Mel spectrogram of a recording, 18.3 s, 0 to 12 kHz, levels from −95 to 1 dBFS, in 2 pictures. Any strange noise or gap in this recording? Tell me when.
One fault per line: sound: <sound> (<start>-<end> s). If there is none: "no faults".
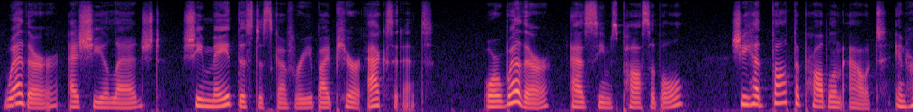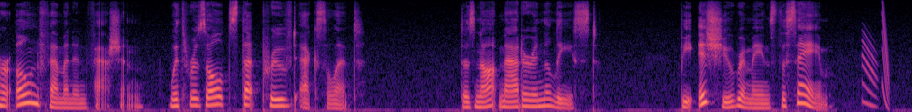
sound: chirp (17.8-18.0 s)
